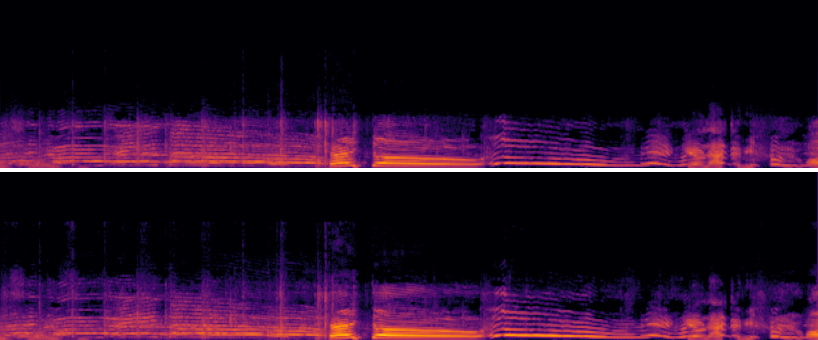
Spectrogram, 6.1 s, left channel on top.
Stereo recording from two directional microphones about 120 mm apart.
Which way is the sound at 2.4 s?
35° right (ahead or behind).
